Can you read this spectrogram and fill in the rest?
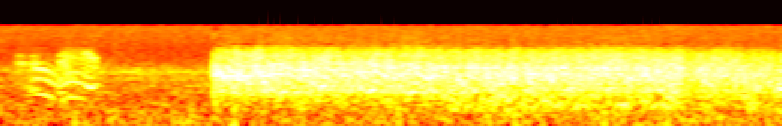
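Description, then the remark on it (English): A brief voice, then a sudden violent crack of lightning from a storm that bursts into loud, continuous roaring thunder, holding steady and heavy for several seconds. “I was literally galvanized awake by a bolt of lightning which must have hit the tree.”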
